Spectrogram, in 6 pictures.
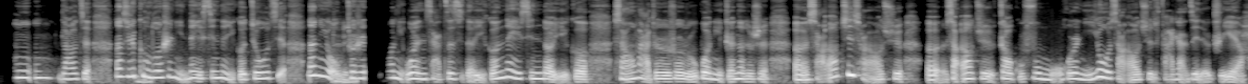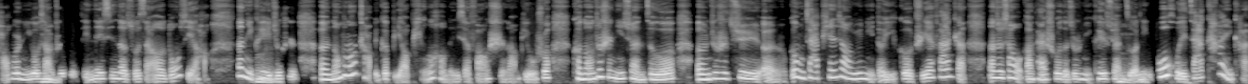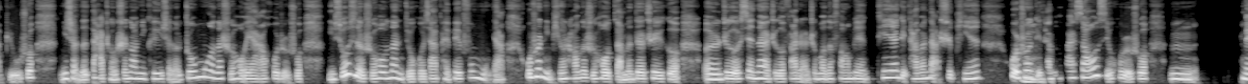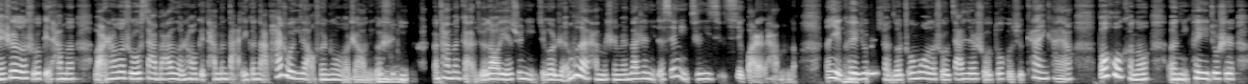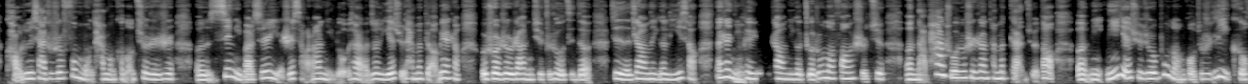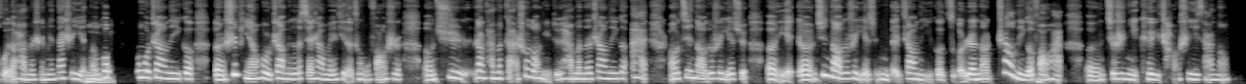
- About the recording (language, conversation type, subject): Chinese, advice, 陪伴年迈父母的责任突然增加时，我该如何应对压力并做出合适的选择？
- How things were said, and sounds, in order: none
